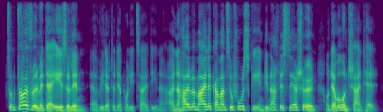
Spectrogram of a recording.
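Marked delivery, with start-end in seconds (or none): 0.1-1.7 loud, raised-pitch exasperation; irritated curse. Acted. Policeman rejects saddling the donkey, irritated. 3.4-7.6 high, loud official voice; insistent policeman. Acted. Policeman urges miller to walk, insistent. Policeman argues against the donkey.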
